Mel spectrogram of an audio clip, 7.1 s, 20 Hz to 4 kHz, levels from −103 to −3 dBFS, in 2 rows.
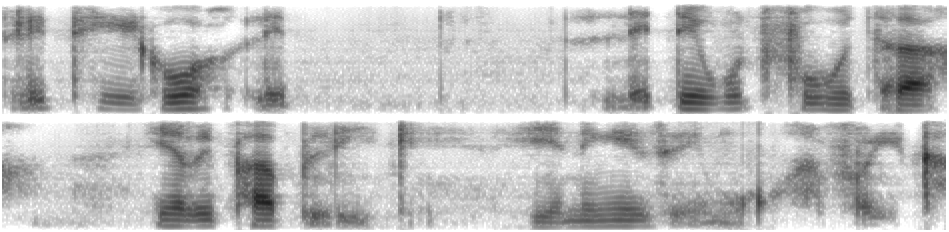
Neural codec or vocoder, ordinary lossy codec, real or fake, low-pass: codec, 16 kHz, 2 kbps, X-Codec, HuBERT features, trained on LibriSpeech; none; fake; 3.6 kHz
